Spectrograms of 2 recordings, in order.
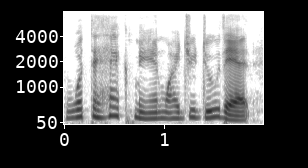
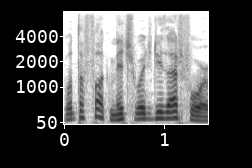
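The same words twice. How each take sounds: First: Higher, kiddish squeak on the same retort; clean kid version. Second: A touch of an angry retort, as the swearing version; mock angry retort. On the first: Retold or imitated. Eleven-year-old me scolding Mitch, in a higher, childish voice. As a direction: replay it as the polite boy who won't swear. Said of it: "back then that was forbidden". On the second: Kid telling off Mitch, mildly angry and swearing. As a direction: snap it out like a kid annoyed at a bully. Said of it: "But I didn't say fuck".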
